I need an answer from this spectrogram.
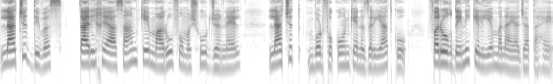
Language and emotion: Urdu, neutral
